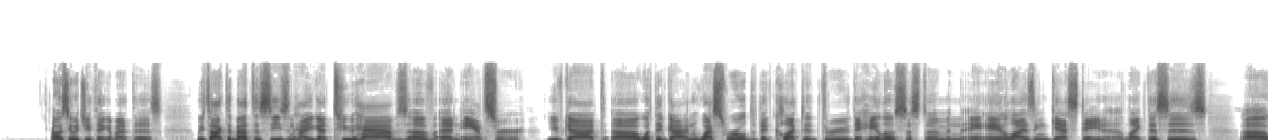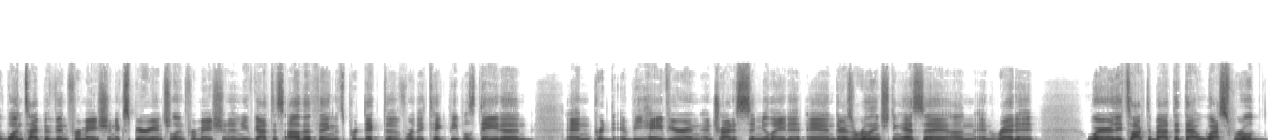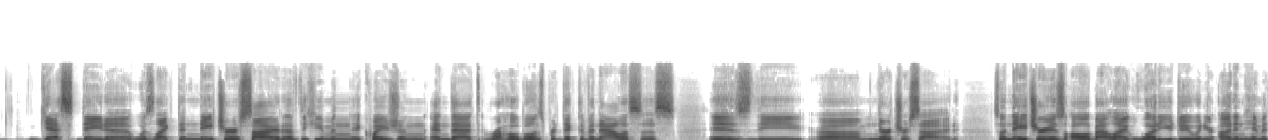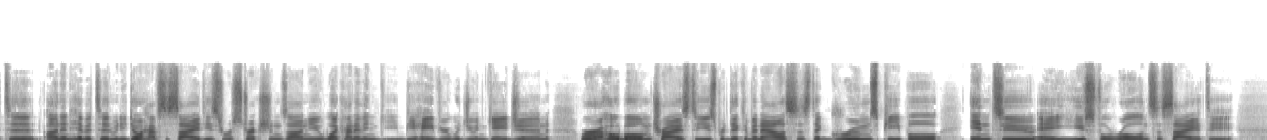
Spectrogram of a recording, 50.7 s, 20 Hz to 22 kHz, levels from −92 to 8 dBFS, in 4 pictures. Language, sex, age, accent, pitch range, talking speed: English, male, 30-49, American, 95-120 Hz, 185 wpm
